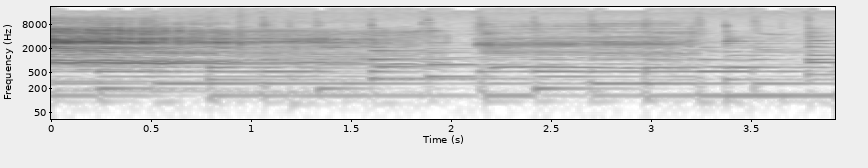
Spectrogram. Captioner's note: sheep bleating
